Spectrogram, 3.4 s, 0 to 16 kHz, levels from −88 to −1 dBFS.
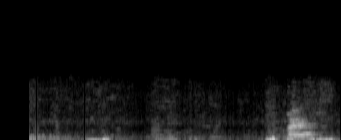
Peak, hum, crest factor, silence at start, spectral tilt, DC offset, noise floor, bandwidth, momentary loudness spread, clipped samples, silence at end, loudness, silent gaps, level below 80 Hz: -14 dBFS; none; 22 dB; 0.3 s; -6.5 dB/octave; under 0.1%; -63 dBFS; 7.2 kHz; 25 LU; under 0.1%; 0.05 s; -32 LUFS; none; -48 dBFS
